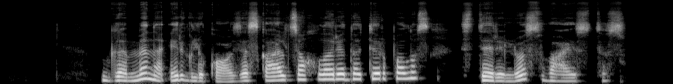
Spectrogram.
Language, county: Lithuanian, Vilnius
